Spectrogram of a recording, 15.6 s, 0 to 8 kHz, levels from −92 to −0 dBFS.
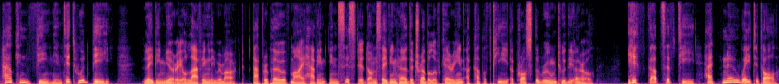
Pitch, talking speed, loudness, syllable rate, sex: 95 Hz, 160 wpm, -20 LUFS, 4.2 syllables/s, male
